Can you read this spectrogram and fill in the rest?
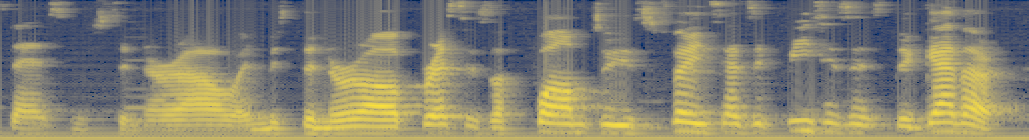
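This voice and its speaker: A streamer reading a visual novel aloud live and chatting casually with viewers. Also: male voice, a little high, faint music behind. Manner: animated, chatty, quick laughs.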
